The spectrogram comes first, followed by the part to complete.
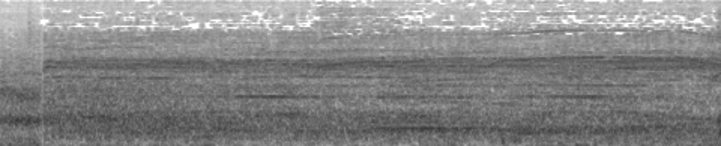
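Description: Steady crowd noise from the stadium stands during play, an even murmur with no single event standing out.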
